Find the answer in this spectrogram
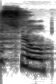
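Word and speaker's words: sole: हरसे अप the shear स्लोप ऑफ the mountain ठीक है the next a word pair is सोल okay same pronunciation एसओ एल सोल होता है पैर के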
